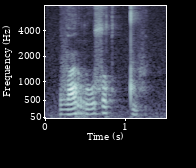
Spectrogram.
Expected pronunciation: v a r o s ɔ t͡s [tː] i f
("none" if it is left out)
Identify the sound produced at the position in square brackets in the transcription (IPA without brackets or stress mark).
tː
